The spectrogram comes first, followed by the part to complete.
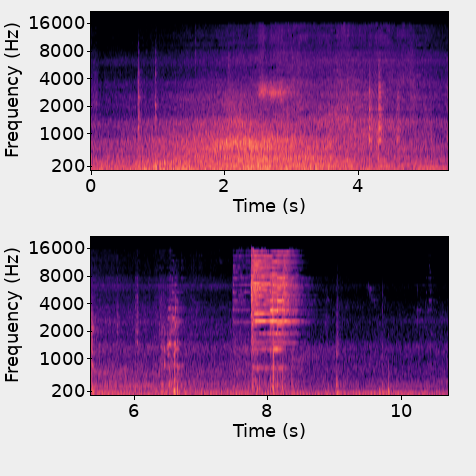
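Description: Steel tyre irons clinking against a steel wheel rim while a tyre is levered off, with a loud metallic scrape and ring at about eight seconds. A rumble of background noise swells and fades over the first few seconds.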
